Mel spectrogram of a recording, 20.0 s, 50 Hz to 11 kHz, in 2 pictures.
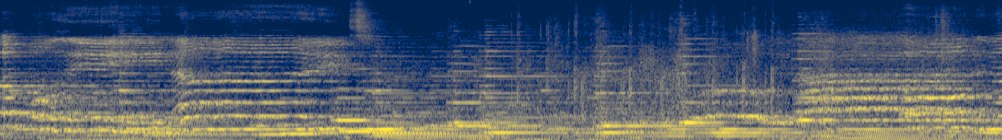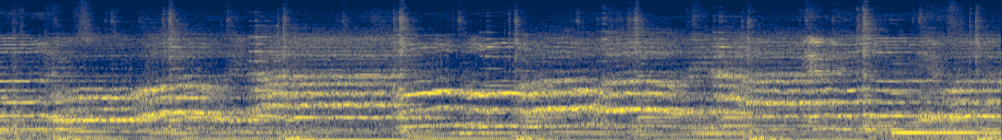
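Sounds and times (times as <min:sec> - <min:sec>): choir singing: 0:06.7 - 0:20.0.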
